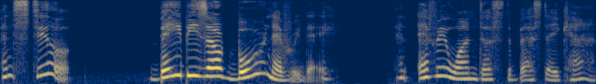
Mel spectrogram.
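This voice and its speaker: Her fairly high voice makes very wide pitch swings and big swings in loudness as this woman talks at a fairly slow pace with long, frequent pauses, in a dry, close sound with no echo. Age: 40s. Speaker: podcast host. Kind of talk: personal storytelling.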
